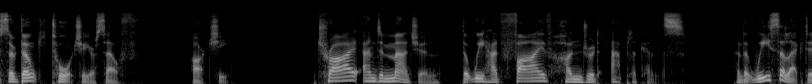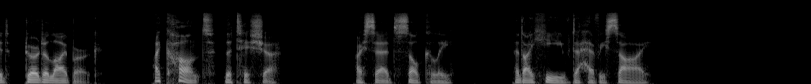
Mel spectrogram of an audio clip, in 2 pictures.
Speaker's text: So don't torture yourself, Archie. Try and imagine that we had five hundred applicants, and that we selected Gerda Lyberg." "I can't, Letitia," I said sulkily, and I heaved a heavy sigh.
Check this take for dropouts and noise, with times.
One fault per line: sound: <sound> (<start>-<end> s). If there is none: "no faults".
no faults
